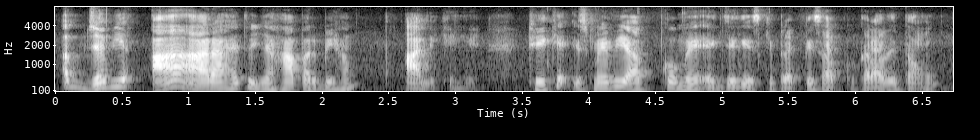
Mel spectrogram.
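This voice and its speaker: A man's voice: mid-range voice, very animated, moderate pace, pushed and bright, breathy edge. A man teaching a recorded online lesson to first graders, patiently going step by step and sounding out syllables for pupils to repeat. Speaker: primary school teacher.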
